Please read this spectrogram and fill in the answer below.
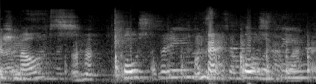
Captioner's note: chatter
